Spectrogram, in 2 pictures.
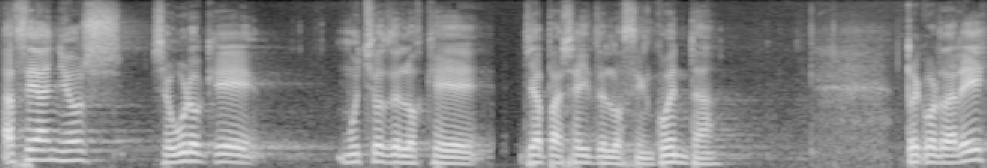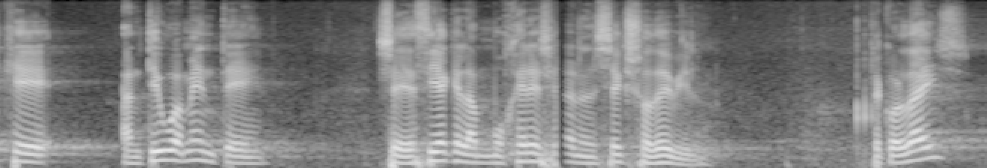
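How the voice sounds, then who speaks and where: A man with an accent from Spain preaches a sermon in a church sanctuary, speaking emphatically and putting rhetorical questions to the congregation. His voice is fairly high, with a measured pace and long pauses. The hall is reverberant, with faint music.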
